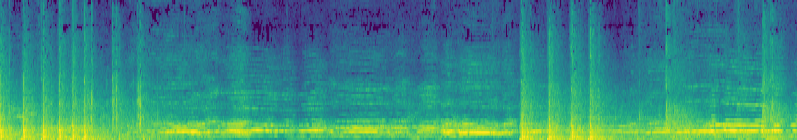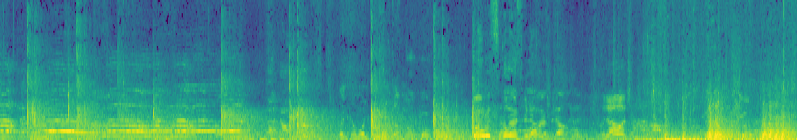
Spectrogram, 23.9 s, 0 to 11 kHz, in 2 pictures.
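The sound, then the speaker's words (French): Sharp rapid bursts of automatic gunfire crack out in several clusters, abruptly interrupting a demonstration of about 250 people shouting and chanting against Bashar al-Assad's regime, the firing loud and abrupt against the steady din. “La manifestation est brutalement interrompue par des rafales de tirs automatiques.”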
